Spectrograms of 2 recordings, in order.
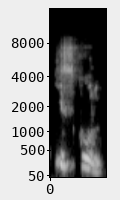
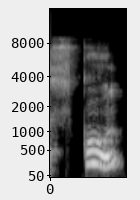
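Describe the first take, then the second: First: A short vowel is added before the s. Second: The word starts directly with the s sound. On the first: "They have to put a, a vowel before that" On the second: "it's very easy"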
